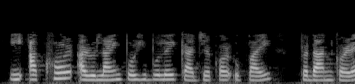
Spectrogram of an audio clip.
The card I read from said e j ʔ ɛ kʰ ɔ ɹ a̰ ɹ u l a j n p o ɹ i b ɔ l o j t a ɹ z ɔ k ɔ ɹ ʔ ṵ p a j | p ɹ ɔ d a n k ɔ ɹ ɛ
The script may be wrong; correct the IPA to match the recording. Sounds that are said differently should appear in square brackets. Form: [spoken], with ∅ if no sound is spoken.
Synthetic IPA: e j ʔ [a] kʰ ɔ ɹ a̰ ɹ u l a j n p o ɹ i b ɔ l o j [k] a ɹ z ɔ k ɔ ɹ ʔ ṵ p a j | p ɹ ɔ d a n k ɔ ɹ ɛ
